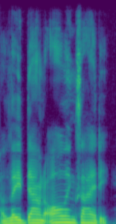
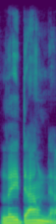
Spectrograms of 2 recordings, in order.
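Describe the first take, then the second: First: Higher soothing guide, weight on all; Virgil's voice. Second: Higher, soothing guide; falling, gentle command; Virgil's voice. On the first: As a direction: ease him out of fear. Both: Acted. Virgil calms Dante before the fire, higher soothing tone.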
